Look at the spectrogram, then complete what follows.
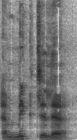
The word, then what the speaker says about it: amygdala: you heard and i'm not sure how to pronounce the word amygdala a-m-y-g-d-a-l-a amygdala if not you've certainly heard of a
